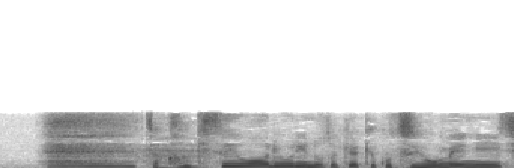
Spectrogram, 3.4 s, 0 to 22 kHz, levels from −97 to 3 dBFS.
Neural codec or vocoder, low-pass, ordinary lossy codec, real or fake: none; 7.2 kHz; AAC, 32 kbps; real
